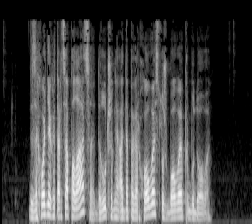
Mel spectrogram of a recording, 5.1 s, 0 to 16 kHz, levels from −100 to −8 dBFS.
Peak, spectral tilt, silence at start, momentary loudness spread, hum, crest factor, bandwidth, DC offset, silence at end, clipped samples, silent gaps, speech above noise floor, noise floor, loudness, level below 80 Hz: -2 dBFS; -6 dB/octave; 0.6 s; 8 LU; none; 18 dB; 11.5 kHz; under 0.1%; 0.85 s; under 0.1%; none; 52 dB; -71 dBFS; -20 LUFS; -52 dBFS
